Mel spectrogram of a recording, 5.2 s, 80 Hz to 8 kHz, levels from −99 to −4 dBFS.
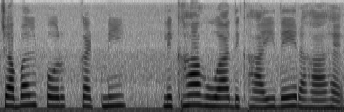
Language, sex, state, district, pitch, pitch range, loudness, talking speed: Hindi, female, Madhya Pradesh, Katni, 235 Hz, 205-245 Hz, -13 LUFS, 95 wpm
